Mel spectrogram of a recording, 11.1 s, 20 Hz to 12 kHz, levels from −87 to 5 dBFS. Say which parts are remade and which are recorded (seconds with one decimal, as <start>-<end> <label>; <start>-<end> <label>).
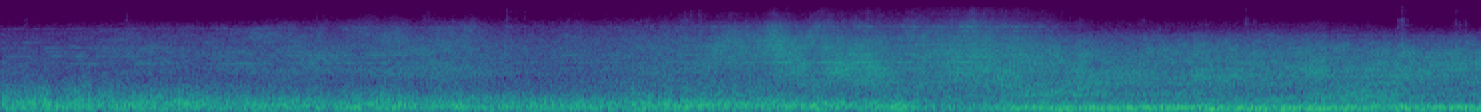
0.0-9.0 recorded; 9.0-10.0 remade; 10.0-11.1 recorded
